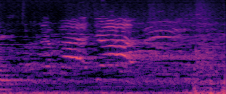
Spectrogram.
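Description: Faint high-pitched voices in the background, heard in the pause between lines.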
